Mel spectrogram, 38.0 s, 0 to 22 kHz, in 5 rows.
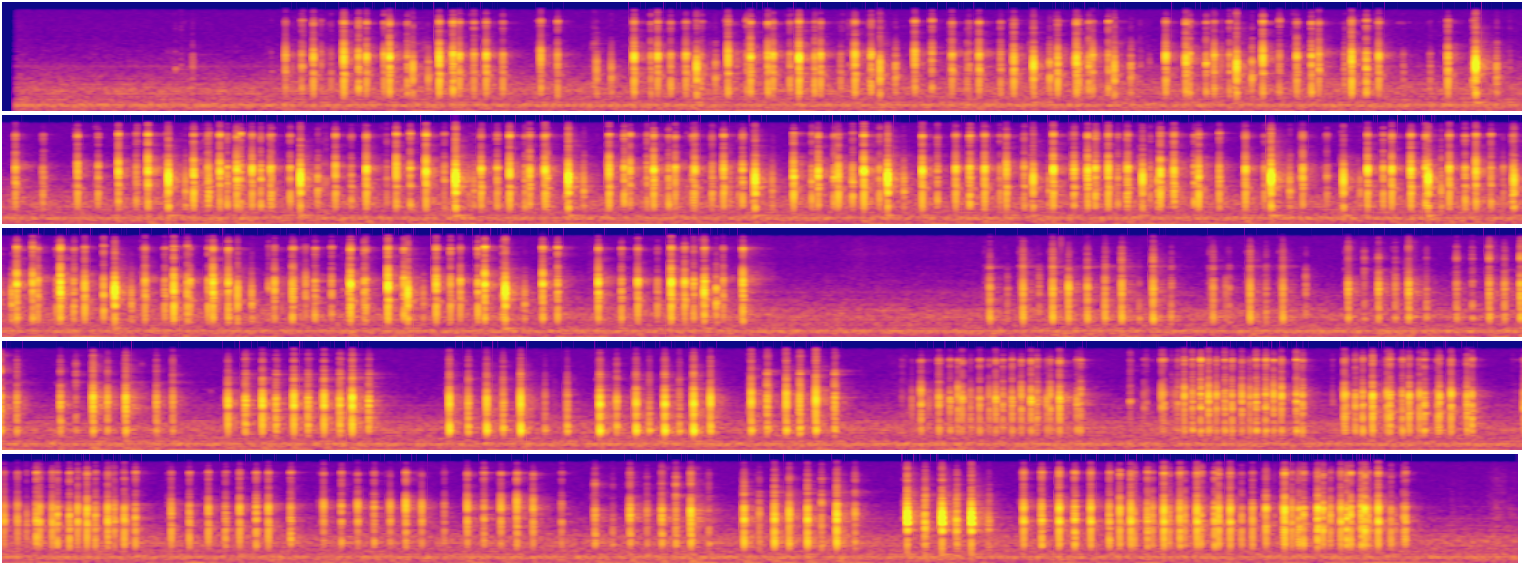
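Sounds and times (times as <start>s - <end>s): mechanical keyboard typing: 0.9s - 19.0s, 20.1s - 37.5s.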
